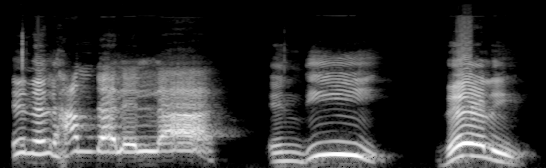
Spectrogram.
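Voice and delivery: high, loud proclamation; emphatic declaration. Shown as a demonstration. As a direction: ring it out with full conviction. Demonstrating the emphatic particle inna.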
